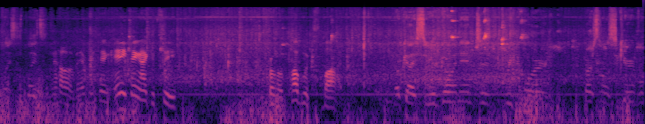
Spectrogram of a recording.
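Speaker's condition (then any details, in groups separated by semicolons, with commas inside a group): No condition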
